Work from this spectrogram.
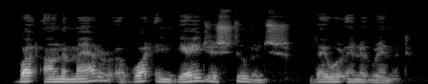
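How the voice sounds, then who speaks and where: Lively intonation marks this man's medium-pitched, somewhat breathy voice. He keeps a moderate pace. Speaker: author. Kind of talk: audiobook reading of nonfiction.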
